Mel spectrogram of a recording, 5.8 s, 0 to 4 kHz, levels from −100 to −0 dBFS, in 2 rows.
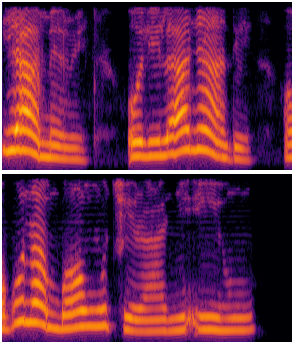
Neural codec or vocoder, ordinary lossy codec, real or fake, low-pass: codec, 16 kHz, 16 kbps, FunCodec, trained on LibriTTS, 50 frames a second; none; fake; 3.6 kHz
